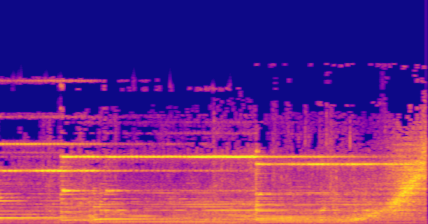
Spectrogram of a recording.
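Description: Instrumental intro of a J-pop backing track: held, bell-like synth chords that change every second or so. A rising sweep near the end leads into the beat.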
